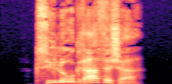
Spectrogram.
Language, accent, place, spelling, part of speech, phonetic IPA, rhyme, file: German, Germany, Berlin, xylografischer, adjective, [ksyloˈɡʁaːfɪʃɐ], -aːfɪʃɐ, De-xylografischer.ogg
- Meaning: inflection of xylografisch: 1. strong/mixed nominative masculine singular 2. strong genitive/dative feminine singular 3. strong genitive plural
